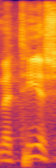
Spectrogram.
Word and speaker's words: Matthias: We've got Taylor Everett and Matthias John. Did I pronounce that correctly, or did I misconnect?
